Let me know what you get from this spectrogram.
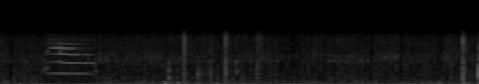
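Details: Haiko, a pet cat, calls out at night, excited by a toy: one short, clear, flat meow near the start, then sharp clicks and taps from play against a faint indoor hum.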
